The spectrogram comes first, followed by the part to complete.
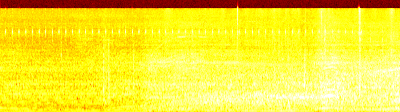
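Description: Car engine idling steadily, then, just under two seconds in, rising in pitch as the car pulls away and accelerates, with tyre and road noise building and growing louder.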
